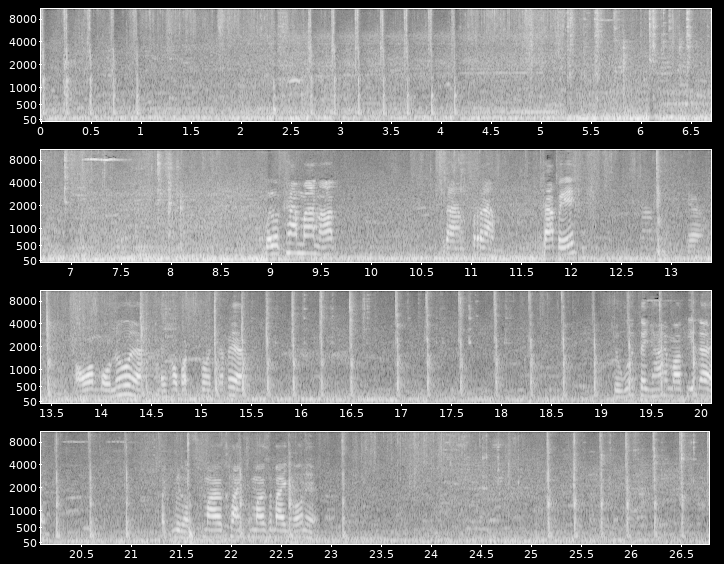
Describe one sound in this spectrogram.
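A cleaver chops rapidly through meat on a wooden board.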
